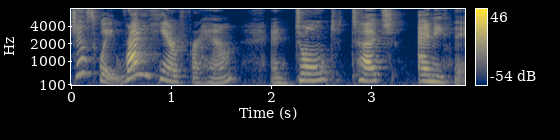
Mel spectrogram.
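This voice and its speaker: A woman puts on a character voice, high-pitched and swinging very widely in pitch, at a fairly slow pace. The recording is very clean and the background silent. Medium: read story.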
